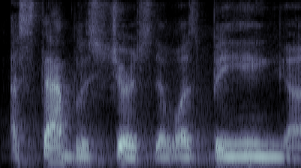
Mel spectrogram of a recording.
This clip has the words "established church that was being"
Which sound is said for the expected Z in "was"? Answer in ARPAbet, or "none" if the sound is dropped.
Z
